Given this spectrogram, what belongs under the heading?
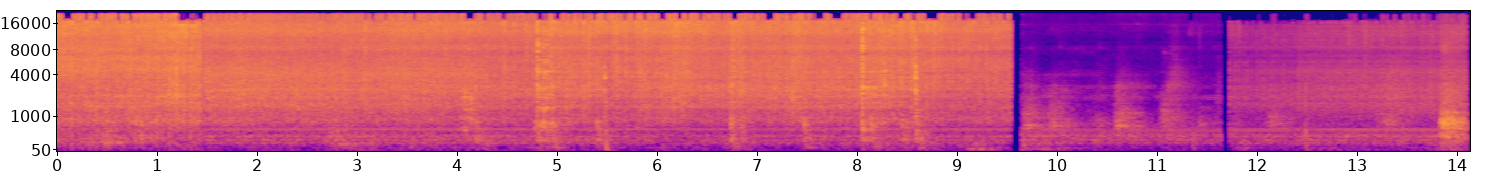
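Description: Sprouted moth beans tipped into hot oil and stirred, giving a loud steady sizzle with spatula scrapes for about ten seconds before the frying drops to a quieter crackle.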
